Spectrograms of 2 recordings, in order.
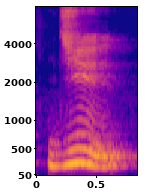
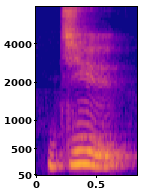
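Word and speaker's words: じゅう: Et enfin, le chiffre 10 en japonais se prononce ju, ju.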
